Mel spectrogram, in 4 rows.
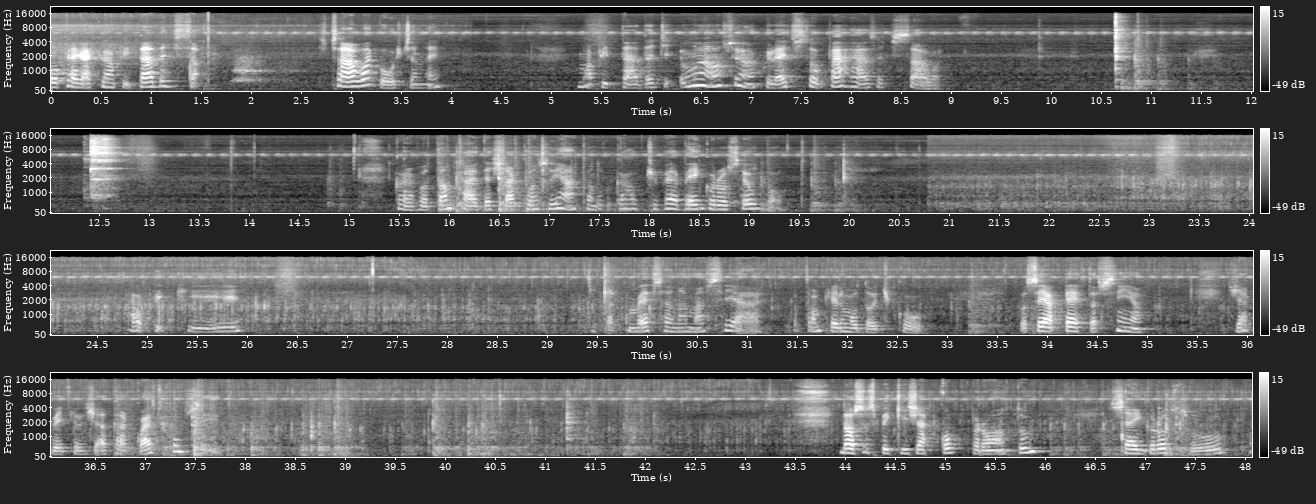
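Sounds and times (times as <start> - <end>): stew bubbling in a pot: 0.0 - 3.5, 14.8 - 48.0.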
